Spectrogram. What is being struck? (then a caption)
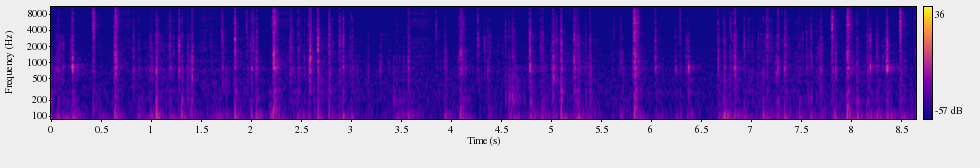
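Plastic computer keyboard. Long nails and fingertips type and tap on the keys of an old, hollow black plastic computer keyboard. A steady run of sharp, bright clacks with very short decay comes through over a faint low hum.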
